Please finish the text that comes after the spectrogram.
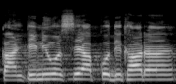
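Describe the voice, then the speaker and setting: Male Indian tutor, bright, crisp voice, step-by-step didactic delivery. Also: extremely high pitch, little pitch movement, fairly quick. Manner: didactic, repeats instructions. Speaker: English grammar teacher. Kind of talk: instructional lesson, explaining step by step in Hindi with English terms.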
